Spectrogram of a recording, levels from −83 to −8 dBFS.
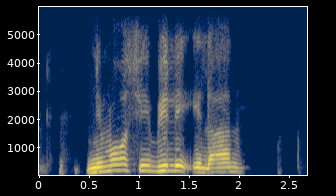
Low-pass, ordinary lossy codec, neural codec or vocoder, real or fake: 5.4 kHz; Opus, 16 kbps; vocoder, 22.05 kHz, 80 mel bands, WaveNeXt; fake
